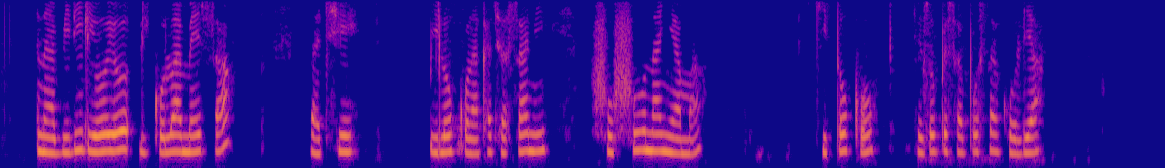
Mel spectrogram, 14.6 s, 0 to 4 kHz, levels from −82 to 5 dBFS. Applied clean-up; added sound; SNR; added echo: none; none; none; none.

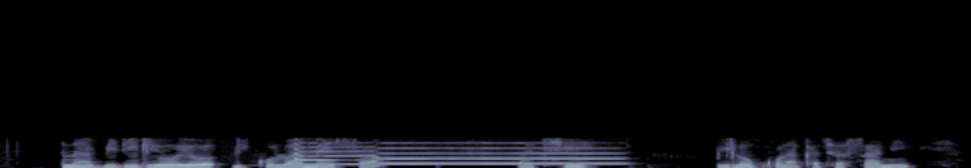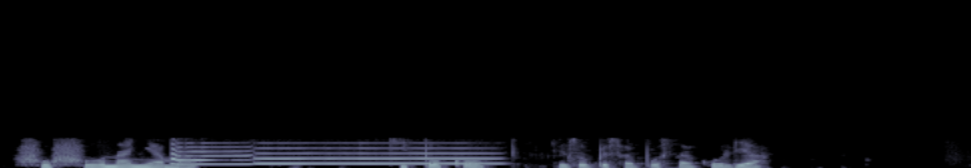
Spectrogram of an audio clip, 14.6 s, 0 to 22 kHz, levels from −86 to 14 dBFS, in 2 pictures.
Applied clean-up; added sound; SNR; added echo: none; Trumpet; 6 dB; none.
